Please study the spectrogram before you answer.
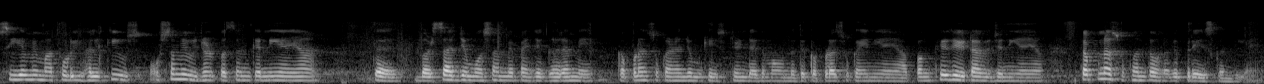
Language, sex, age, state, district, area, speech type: Sindhi, female, 45-60, Gujarat, Surat, urban, spontaneous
